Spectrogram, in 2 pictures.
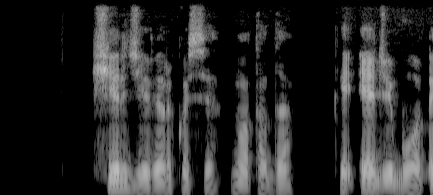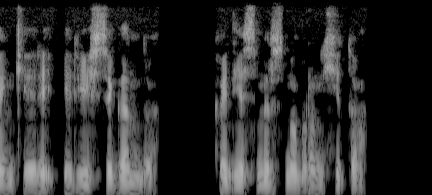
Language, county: Lithuanian, Panevėžys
